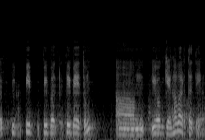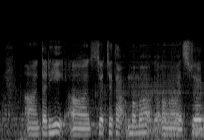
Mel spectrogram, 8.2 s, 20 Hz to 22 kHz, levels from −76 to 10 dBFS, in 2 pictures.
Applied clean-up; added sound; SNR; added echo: neural separator model SepFormer DNS4.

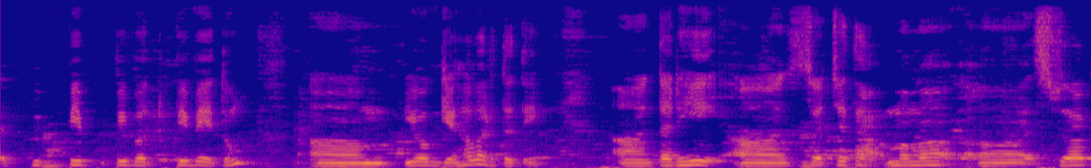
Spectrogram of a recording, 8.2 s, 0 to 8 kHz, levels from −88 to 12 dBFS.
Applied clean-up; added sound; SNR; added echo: classical method WPE with log-MMSE.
